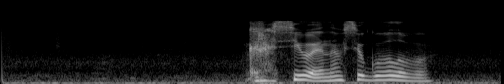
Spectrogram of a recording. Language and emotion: Russian, positive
